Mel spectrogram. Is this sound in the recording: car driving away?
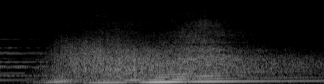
yes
